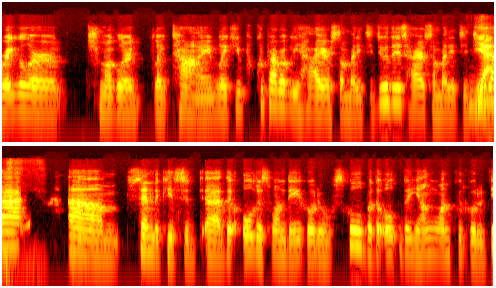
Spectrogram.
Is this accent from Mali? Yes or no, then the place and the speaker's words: yes; Mali; English is a second language; moved away as an adult; also born or lived in Philadelphia, United States / Minnesota, United States; now in Canada; I am originally from Mali, which is a West African country.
